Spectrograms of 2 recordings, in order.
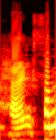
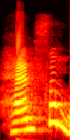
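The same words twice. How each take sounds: First: A 'd' sound is heard in the middle. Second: No 'd' sound is heard in the middle. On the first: The speaker calls it wrong. "हैंडसम नहीं बोलते" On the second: The speaker calls it right. "हैंडसम बोलते हैं"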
